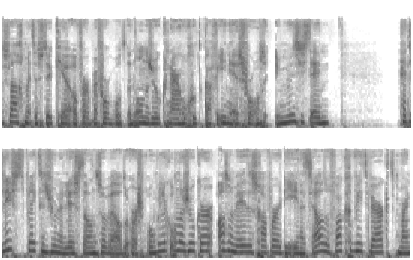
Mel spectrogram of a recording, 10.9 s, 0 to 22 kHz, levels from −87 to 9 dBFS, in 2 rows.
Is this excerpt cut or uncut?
uncut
